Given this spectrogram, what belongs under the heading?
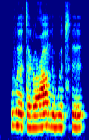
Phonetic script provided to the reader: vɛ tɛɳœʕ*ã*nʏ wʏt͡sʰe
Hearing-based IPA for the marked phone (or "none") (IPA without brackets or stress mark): a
